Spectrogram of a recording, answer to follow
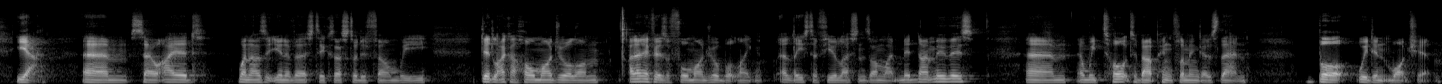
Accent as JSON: {"language": "English", "region": "England", "country": "United Kingdom", "said": "I'm English, British"}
